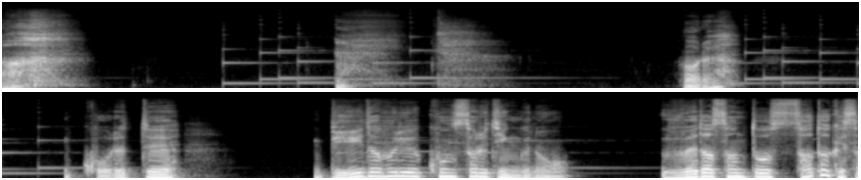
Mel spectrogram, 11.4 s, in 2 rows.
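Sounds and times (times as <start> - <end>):
phone app ringtone for an incoming call: 1.4 - 3.8, 4.7 - 7.1, 7.9 - 11.4
speech: 4.6 - 5.0, 6.3 - 7.0, 7.8 - 11.4.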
